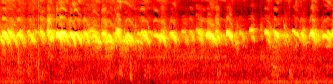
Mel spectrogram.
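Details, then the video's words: Nestling purple martins clamour while both parents bring food at bedtime, a busy, uninterrupted stream of high chirping and chattering calls rising and falling in loudness. "POPPA MARTINS & MOMMA MARTINS FEEDING BABY MARTINS BEFORE BEDTIME!"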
